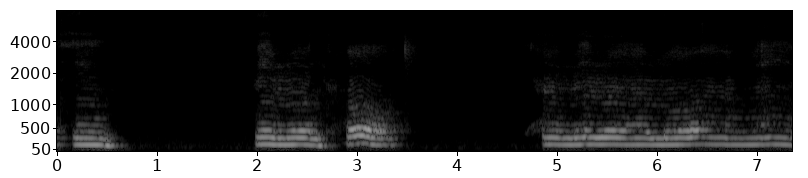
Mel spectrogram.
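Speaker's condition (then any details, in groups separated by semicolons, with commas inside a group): Bulbar and upper limb MND, bulbar onset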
